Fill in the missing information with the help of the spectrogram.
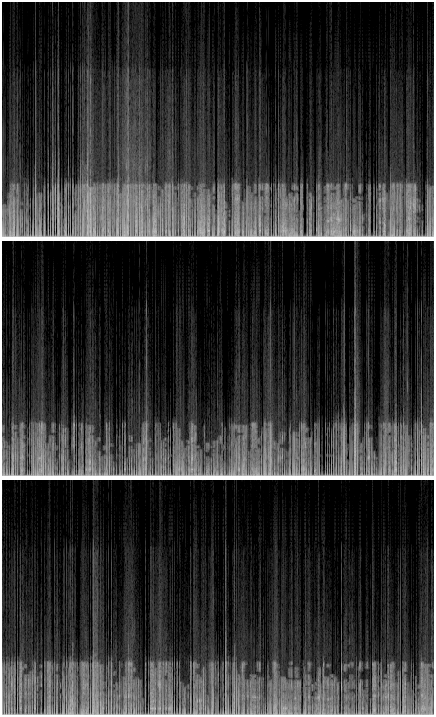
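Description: Wind buffeting the microphone of a camera carried on a moving bicycle: a constant, very loud, distorted rumble and rush with rapid flutter.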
